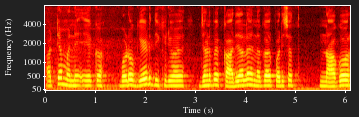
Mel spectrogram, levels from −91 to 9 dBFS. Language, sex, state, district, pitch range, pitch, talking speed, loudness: Marwari, male, Rajasthan, Nagaur, 170-185 Hz, 175 Hz, 140 wpm, -13 LUFS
